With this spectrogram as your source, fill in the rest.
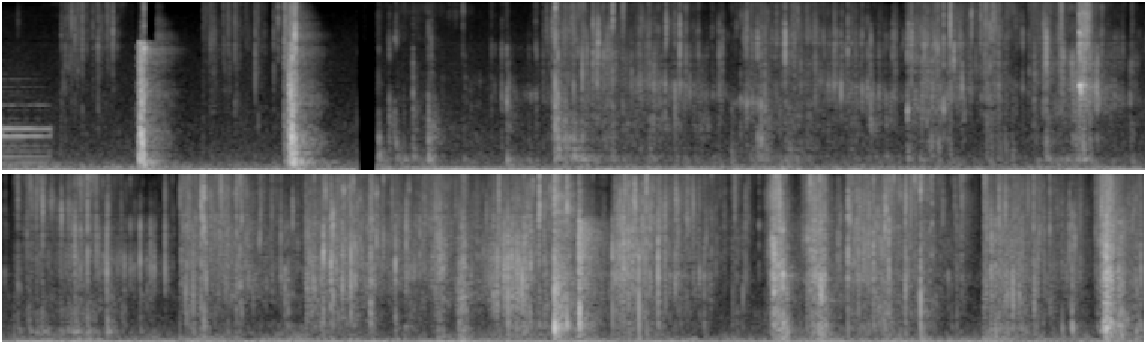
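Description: Sticky slime crackles and pops as fingers press and squeeze it.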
